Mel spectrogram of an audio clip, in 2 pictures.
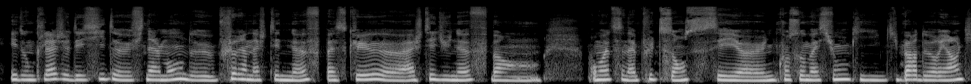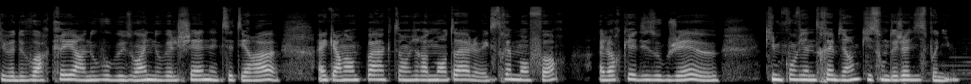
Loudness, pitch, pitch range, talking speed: -20 LUFS, 205 Hz, 195-220 Hz, 210 wpm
